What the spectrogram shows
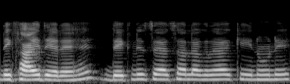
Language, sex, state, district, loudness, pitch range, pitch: Hindi, female, Uttar Pradesh, Hamirpur, -17 LUFS, 220-235 Hz, 225 Hz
